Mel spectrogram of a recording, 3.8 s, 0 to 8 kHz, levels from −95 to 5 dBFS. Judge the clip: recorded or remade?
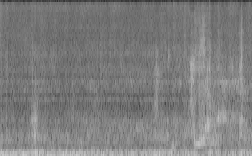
remade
